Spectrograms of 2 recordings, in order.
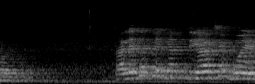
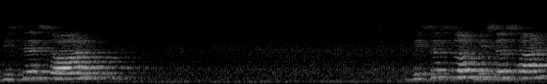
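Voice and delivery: dictation; slower than usual. Shown as a demonstration. Teacher dictates the five parts.

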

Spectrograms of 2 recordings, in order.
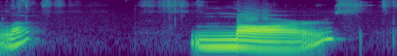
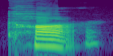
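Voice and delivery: usual speaking voice

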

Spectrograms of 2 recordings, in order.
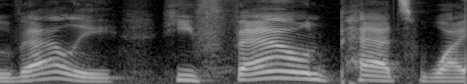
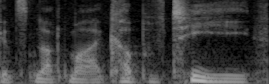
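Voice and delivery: much lower, softer villain voice; the Shade refusing; 4 semitones lower, 9 dB quieter than usual. Retold or imitated. The Shade refusing Pat's advice to fight, low and hushed. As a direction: murmur it low and dismissive. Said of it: "He was like".

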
